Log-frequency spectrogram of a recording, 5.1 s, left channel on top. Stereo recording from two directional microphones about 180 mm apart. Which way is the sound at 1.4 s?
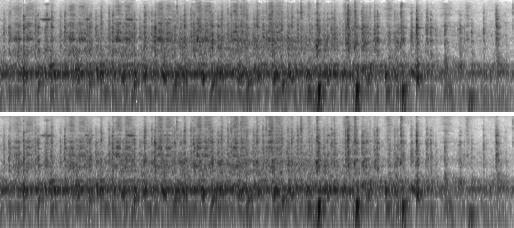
35° right (ahead or behind).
